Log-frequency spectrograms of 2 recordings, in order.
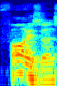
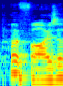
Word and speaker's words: Pfizer: vaccine and profit or pfizer sorry not puffizer they spell it with a silent p like my mate rick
